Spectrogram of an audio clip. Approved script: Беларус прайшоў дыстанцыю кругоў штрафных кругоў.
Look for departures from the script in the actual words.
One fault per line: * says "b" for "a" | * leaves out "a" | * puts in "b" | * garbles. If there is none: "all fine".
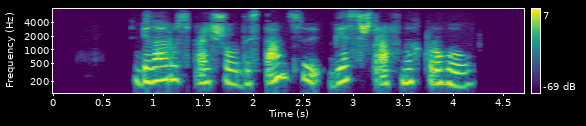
* says "без" for "кругоў"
